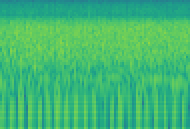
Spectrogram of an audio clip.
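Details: Honda Revo Absolute carburetor motorbike that kept stalling, after fitting a new kiprok (regulator/rectifier) with the battery disconnected: steady, even low thump at idle with no misses or stumbles; the engine idles smoothly.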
